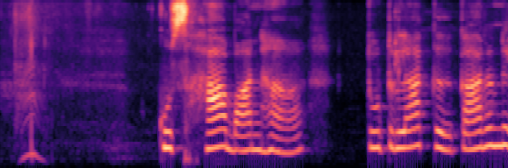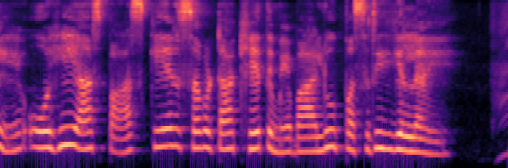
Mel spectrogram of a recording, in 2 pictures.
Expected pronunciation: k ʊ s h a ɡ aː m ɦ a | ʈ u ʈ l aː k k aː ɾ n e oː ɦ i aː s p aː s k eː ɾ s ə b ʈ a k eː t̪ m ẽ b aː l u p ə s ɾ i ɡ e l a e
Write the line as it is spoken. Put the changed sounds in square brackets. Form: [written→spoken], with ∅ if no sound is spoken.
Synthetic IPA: k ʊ s h a [ɡ→b] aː [m→n] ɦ a | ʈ u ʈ l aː k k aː ɾ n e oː ɦ i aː s p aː s k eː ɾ s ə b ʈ a [k→kʰ] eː t̪ m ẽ b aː l u p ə s ɾ i ɡ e l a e

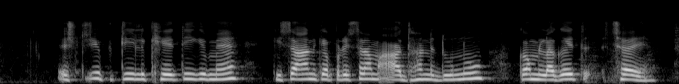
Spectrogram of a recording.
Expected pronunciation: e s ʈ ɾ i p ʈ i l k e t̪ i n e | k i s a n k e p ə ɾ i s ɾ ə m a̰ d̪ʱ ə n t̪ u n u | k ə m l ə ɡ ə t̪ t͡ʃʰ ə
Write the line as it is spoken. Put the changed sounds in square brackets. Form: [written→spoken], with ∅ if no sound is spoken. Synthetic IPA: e s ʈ ɾ i p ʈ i l [k→kʰ] e t̪ i [n→m] e | k i s a n k e p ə ɾ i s ɾ ə m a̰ d̪ʱ ə n [t̪→d̪] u n u | k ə m l ə ɡ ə t̪ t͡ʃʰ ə

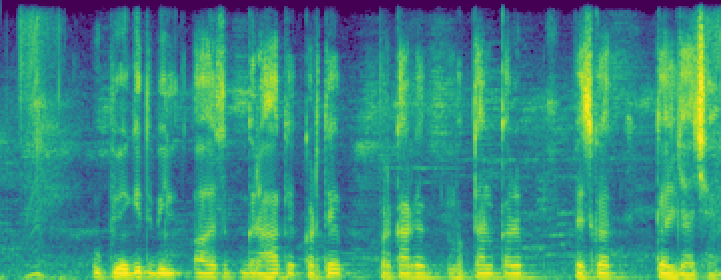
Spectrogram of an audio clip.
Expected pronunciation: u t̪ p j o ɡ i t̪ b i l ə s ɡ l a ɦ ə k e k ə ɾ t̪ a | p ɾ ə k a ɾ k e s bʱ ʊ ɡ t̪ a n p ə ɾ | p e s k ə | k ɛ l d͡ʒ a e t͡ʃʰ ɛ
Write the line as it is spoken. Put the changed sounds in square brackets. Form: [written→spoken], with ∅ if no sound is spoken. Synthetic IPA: u [t̪→∅] p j o ɡ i t̪ b i l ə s ɡ [l→ɾ] a ɦ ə k e k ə ɾ t̪ [a→e] | p ɾ ə k a ɾ k e [s→∅] bʱ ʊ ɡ t̪ a n [p→k] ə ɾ | p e s k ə | k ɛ l d͡ʒ a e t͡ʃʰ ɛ

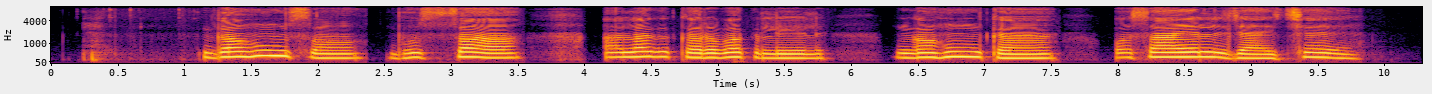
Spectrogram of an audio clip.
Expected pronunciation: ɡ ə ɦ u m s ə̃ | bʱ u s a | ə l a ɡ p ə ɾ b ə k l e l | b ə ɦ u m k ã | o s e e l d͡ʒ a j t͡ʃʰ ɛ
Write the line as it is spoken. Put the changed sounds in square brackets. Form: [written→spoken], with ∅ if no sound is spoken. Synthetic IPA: ɡ ə ɦ u m s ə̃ | bʱ u s a | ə l [a→ə] ɡ [p→k] ə ɾ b ə k l e l | [b→ɡ] ə ɦ u m k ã | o s [e→a] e l d͡ʒ a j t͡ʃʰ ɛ

